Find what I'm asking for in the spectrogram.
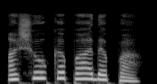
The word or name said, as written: ಅಶೋಕಪಾದಪ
